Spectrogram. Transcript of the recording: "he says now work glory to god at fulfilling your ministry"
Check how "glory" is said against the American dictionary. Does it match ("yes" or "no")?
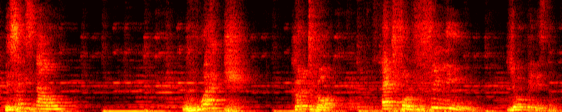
no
